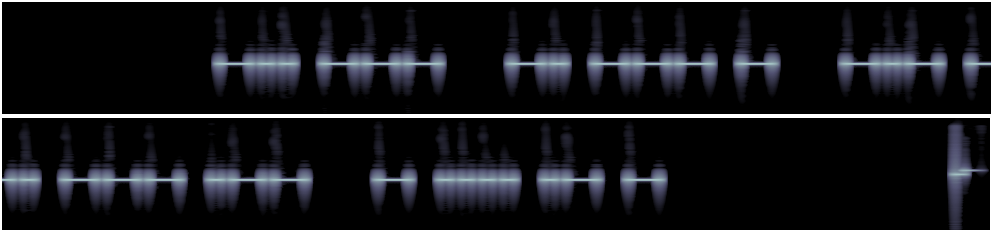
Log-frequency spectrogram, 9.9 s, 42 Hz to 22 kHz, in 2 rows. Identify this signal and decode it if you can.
Morse code, heard as a keyed tone, about 23 wpm, 700 Hz. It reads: DO NOT KNOW THAT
